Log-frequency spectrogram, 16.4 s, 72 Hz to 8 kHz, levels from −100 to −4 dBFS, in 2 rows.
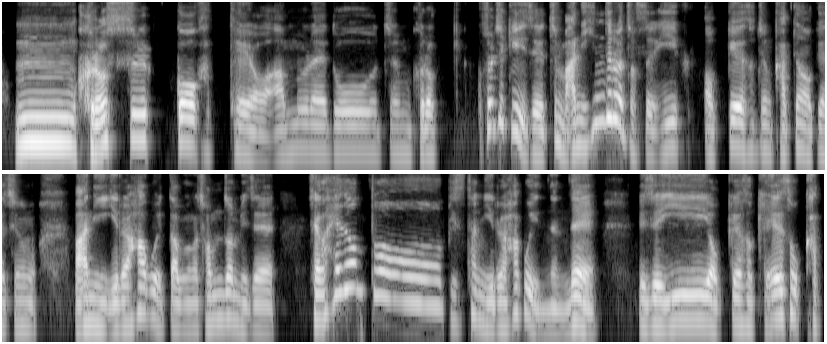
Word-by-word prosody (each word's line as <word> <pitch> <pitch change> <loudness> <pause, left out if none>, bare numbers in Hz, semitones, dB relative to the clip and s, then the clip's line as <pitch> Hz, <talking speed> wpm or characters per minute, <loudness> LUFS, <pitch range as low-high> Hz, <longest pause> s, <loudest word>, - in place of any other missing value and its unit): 음. 160 0 +6
그랬을 165 +5 +4 0.3
것 155 -1 +8
같아요. 120 -4 -4
아무래도 125 0 -4
좀 120 -1 -13
그렇게 115 0 -2 0.4
솔직히 240 -2 -1
이제 115 -2 -1
좀 160 -4 -6
많이 145 +1 +1
힘들어졌어요. 265 - +1
이 135 +4 -6 0.2
업계에서 130 +3 +1
좀 130 0 -9
같은 120 +4 -5
업계에서 115 -1 -5
지금 115 -3 -8 0.4
많이 125 -2 +4
일을 110 +3 0
하고 165 -1 +1
있다 115 0 -2
보면 110 0 -7
점점 135 +3 -3
이제 105 -1 -2 0.3
제가 140 0 +3
헤드헌터 245 - -1
비슷한 135 0 -10
일을 115 0 -2
하고 165 +4 -2
있는데 95 +2 +1 0.4
이제 120 +1 +1
이 135 +3 +1
업계에서 120 +2 -1
계속 145 +7 0
같 - - -5
130 Hz, 305 characters per minute, -22 LUFS, 115-160 Hz, 0.4 s, 것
